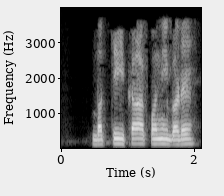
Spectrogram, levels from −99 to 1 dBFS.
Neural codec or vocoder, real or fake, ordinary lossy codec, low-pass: codec, 16 kHz, 2 kbps, FreqCodec, larger model; fake; MP3, 24 kbps; 3.6 kHz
